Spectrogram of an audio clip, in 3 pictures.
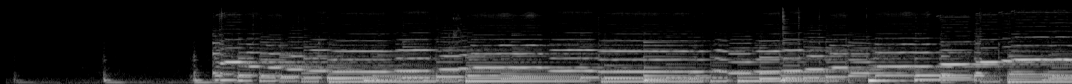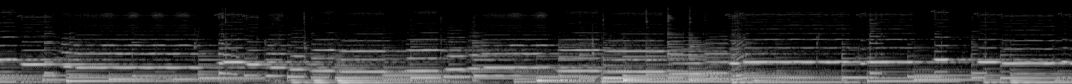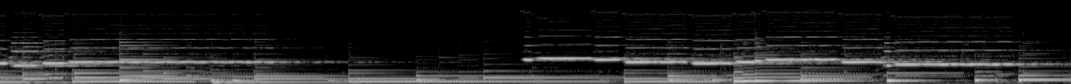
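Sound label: flute, C minor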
